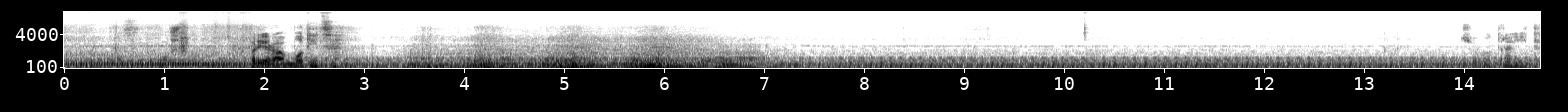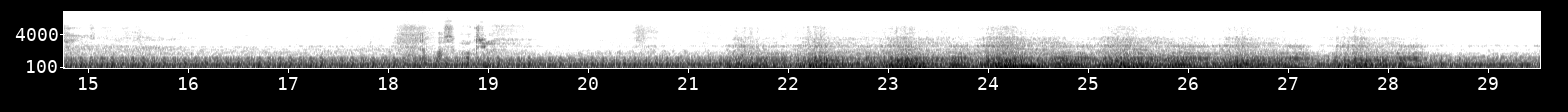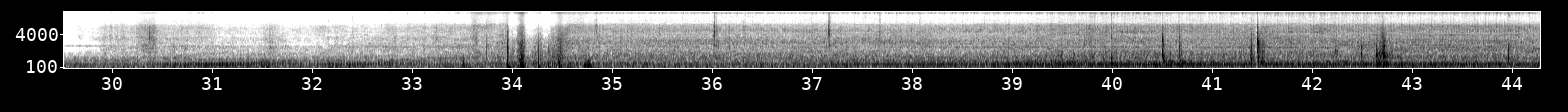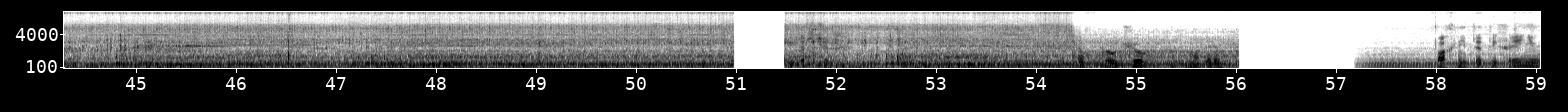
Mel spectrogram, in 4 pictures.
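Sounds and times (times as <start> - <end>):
car engine idling roughly: 0.0 - 3.5, 7.4 - 21.4, 28.7 - 56.0.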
